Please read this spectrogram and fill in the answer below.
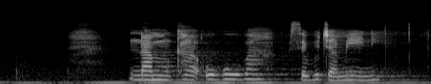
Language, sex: South Ndebele, female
